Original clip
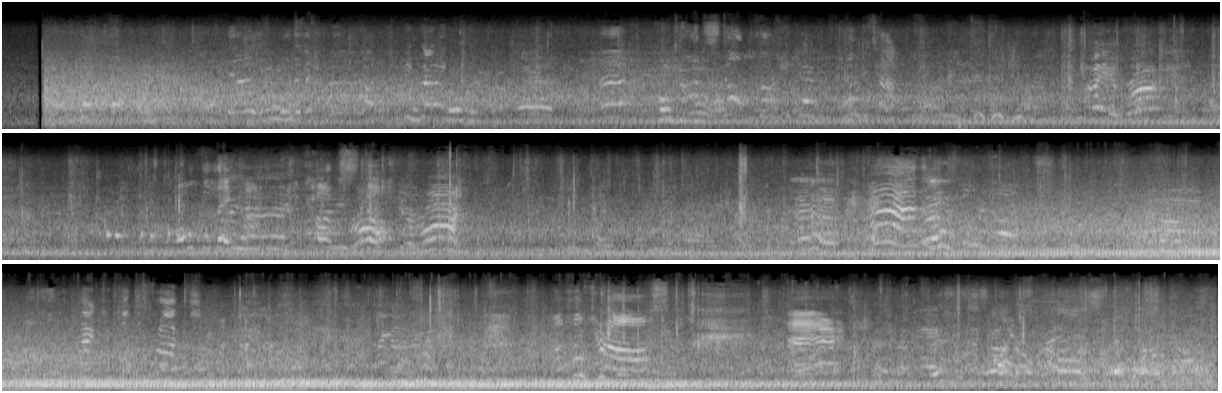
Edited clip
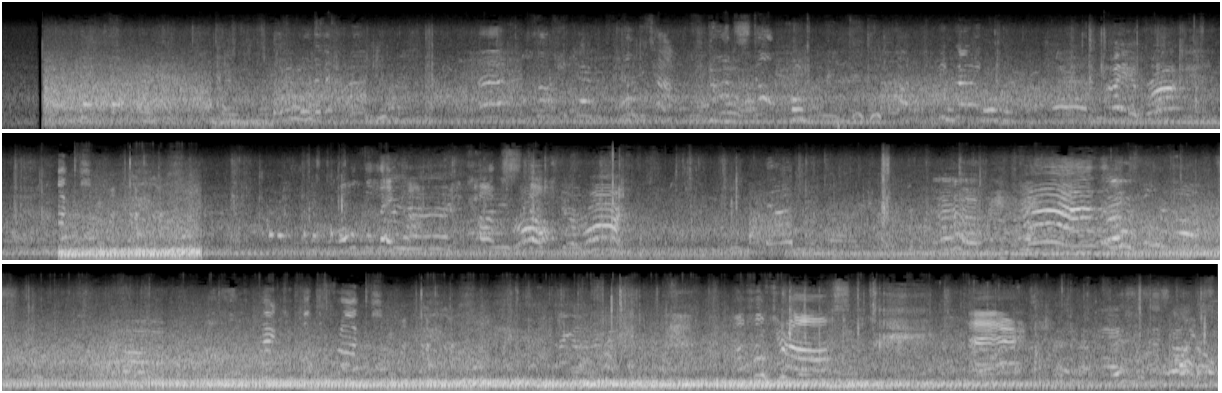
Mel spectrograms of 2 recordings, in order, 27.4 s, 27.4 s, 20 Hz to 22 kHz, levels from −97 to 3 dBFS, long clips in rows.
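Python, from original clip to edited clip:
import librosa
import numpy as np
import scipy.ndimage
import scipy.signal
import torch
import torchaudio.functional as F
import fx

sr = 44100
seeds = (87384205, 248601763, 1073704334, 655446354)

y = fx.edit(x, sr, fx.swap(start_s=1.57, length_s=0.32, other_s=13.52, other_length_s=0.47),
    fx.swap(start_s=2.58, length_s=1.56, other_s=7.5, other_length_s=0.5),
    fx.swap(start_s=4.81, length_s=0.26, other_s=5.57, other_length_s=1.4),
    fx.stretch_span(start_s=15.48, length_s=0.58, factor=1.5),
    fx.duplicate(start_s=19.52, length_s=1.07, to_s=9.41), tone=tone)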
